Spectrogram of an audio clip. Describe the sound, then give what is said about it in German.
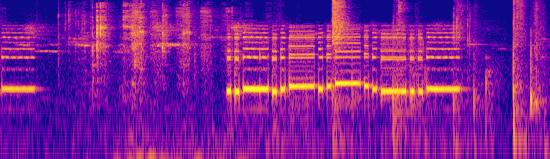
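The telephone of the poet Heinz Strunk rings in the early morning while he is still in bed: a loud melodic ringtone, a bright electronic tune of steady tones stepping up and down in pitch, with a few clinking clatters scattered around it. “Doch das plötzliche Klingeln seines Telefons reißt ihn aus den wohligen Gedanken eines verblassenen Traums.”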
